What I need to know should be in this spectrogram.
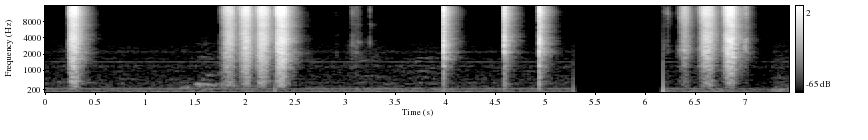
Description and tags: Afuche-Cabasa
Part of a pack of assorted world percussion sounds, for use in sampling or perhaps sound design punctuations for an animation
hits, percussion, world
